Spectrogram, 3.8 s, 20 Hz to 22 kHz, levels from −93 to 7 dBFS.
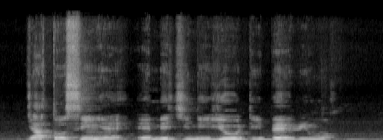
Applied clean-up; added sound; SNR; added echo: none; none; none; none.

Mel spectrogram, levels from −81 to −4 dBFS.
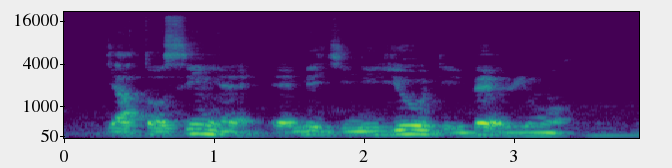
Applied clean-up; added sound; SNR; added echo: none; none; none; reverberation time 0.3 s.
